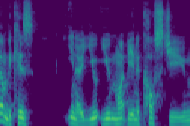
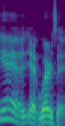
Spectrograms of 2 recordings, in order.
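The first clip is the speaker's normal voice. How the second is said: high keen yeahs; brightly keen to fetch it yourself; eager politeness; 8 semitones higher than usual. Retold or imitated. Star asking the runner where the tea is, eagerly.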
